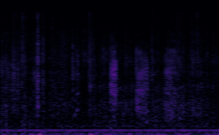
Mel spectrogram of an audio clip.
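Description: Faint scrubbing of an alcohol-damp paper towel twisted inside the Morse taper of a steel lathe tailstock barrel, a few soft swishes and scrapes.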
